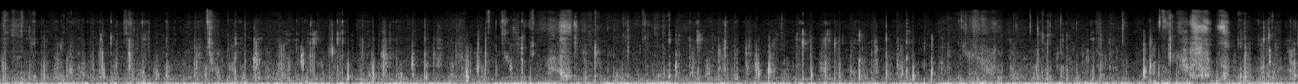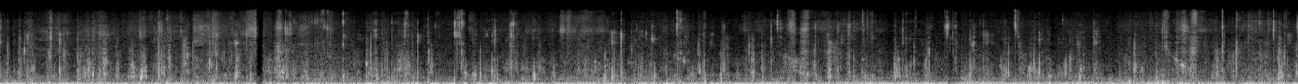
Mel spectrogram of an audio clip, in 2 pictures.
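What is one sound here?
A woman chews soft, sticky food close to a microphone with wet smacking sounds.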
